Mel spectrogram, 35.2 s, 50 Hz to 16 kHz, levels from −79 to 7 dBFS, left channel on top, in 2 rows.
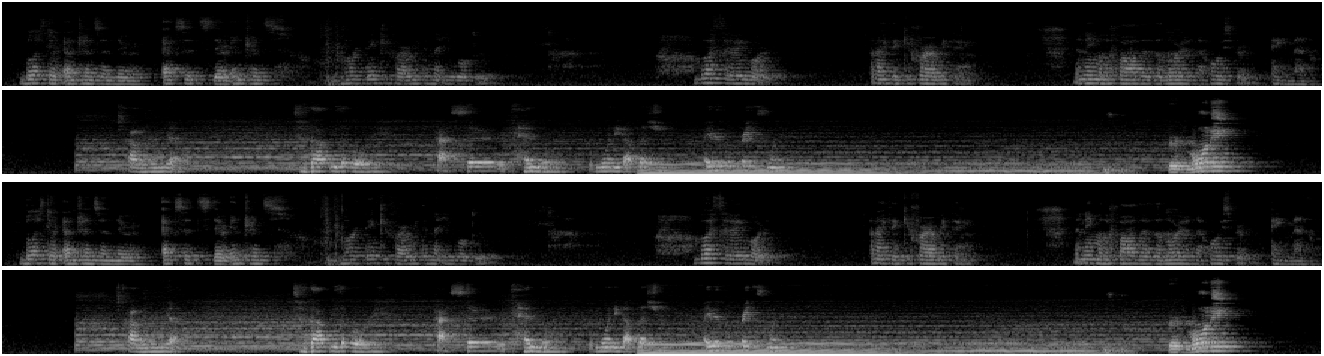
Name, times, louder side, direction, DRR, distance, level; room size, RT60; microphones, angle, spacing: voice 1, 0.2-1.8 2.1-6.5 7.2-7.7 8.7-10.3 11.5-13.0 13.8-16.6 16.9-17.5, equal, 55° right, 1.7 m, -40 dB
voice 2, 18.6-33.2, right 2 dB, 30° right, 0.4 m, -29 dB
sound 1, 26.0-32.7, right 4 dB, 85° right, 0.6 m, -30 dB
voice 3, 33.1-33.9, equal, 10° right, 1.1 m, -23 dB
11.5 x 4.5 x 3.5 m
head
